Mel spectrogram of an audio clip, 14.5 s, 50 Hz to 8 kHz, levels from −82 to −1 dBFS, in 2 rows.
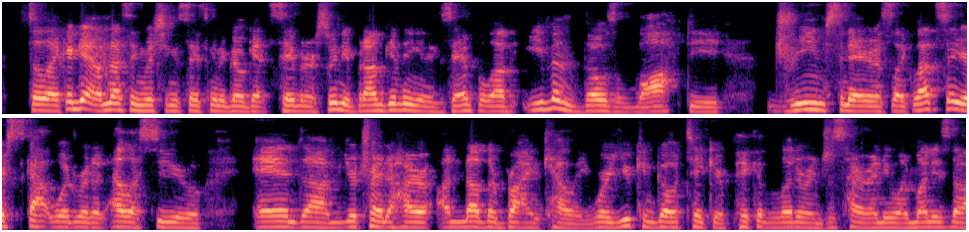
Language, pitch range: English, 125-150 Hz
